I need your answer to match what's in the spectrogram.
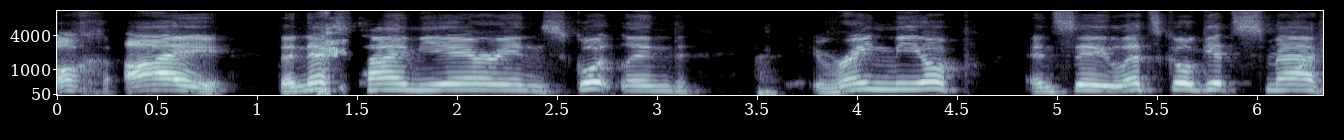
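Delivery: put-on Scottish accent, very high, slow, drawn out. Reading a letter written to sound scottish: scottish accent. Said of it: "he's gonna sign it in Scottish".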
